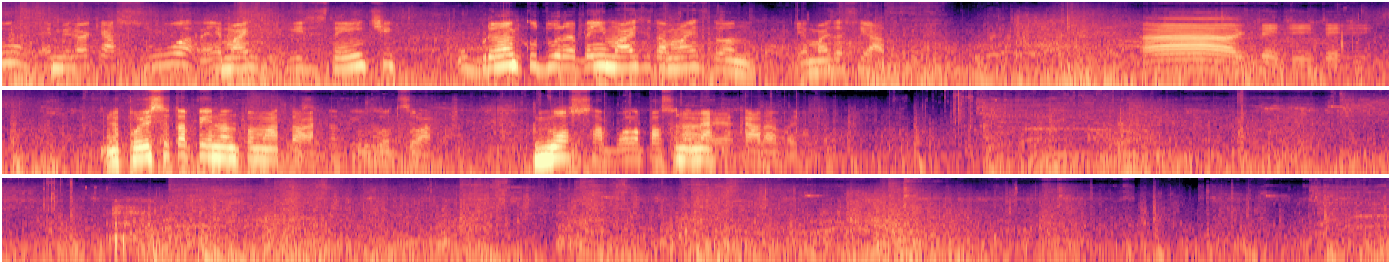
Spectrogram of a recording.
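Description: Heavy blows and crashing ice thud and crack.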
